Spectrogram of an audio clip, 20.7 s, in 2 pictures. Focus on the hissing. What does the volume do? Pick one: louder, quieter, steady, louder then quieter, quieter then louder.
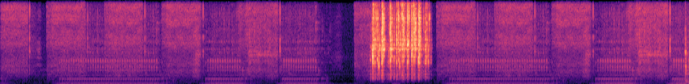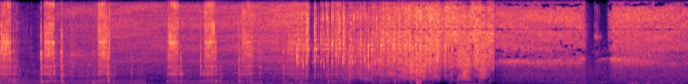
louder.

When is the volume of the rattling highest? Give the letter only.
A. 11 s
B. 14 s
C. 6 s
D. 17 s
C.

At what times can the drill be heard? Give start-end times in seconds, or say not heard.
not heard.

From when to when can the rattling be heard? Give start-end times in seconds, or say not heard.
5.5-6.5, 14.8-16.9.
